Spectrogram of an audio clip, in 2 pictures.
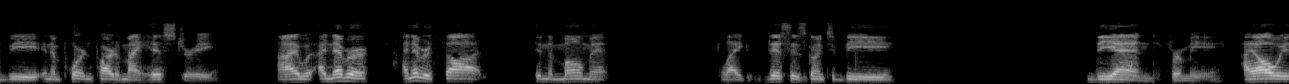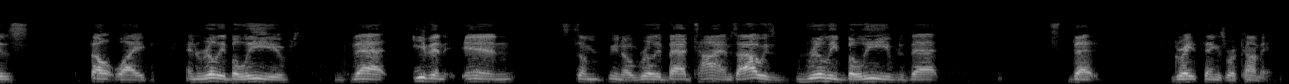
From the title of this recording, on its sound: RECORDED WHILE DRIVING AN AUTOMOBILE!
